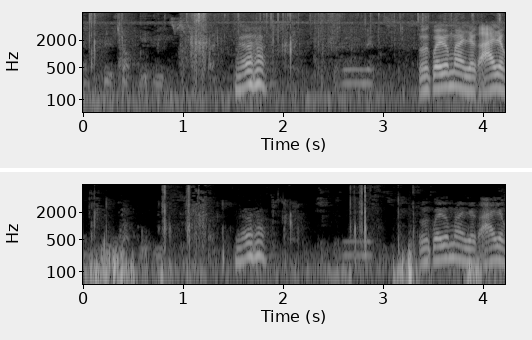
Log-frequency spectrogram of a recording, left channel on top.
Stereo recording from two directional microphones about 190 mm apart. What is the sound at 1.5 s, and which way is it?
Speech, 20° left (ahead or behind).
